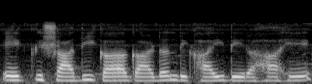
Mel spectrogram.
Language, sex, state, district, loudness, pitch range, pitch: Hindi, female, Madhya Pradesh, Dhar, -16 LUFS, 175-195 Hz, 180 Hz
